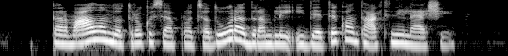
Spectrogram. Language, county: Lithuanian, Tauragė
